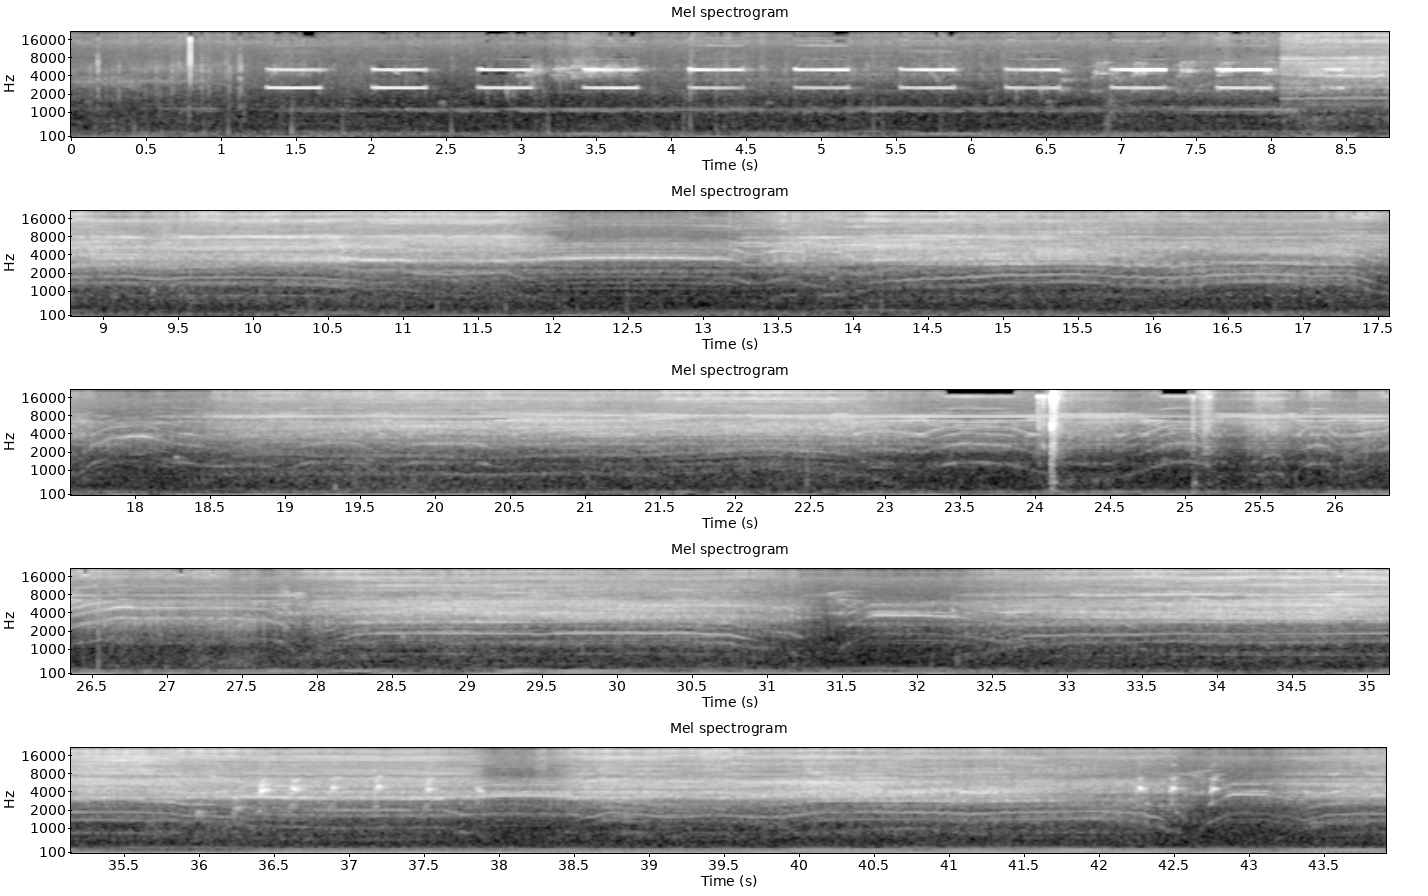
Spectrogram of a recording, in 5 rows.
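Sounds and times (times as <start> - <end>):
electric motors whining: 0.0 - 43.9
low hum: 0.0 - 43.9
sharp click: 24.0 - 24.4.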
